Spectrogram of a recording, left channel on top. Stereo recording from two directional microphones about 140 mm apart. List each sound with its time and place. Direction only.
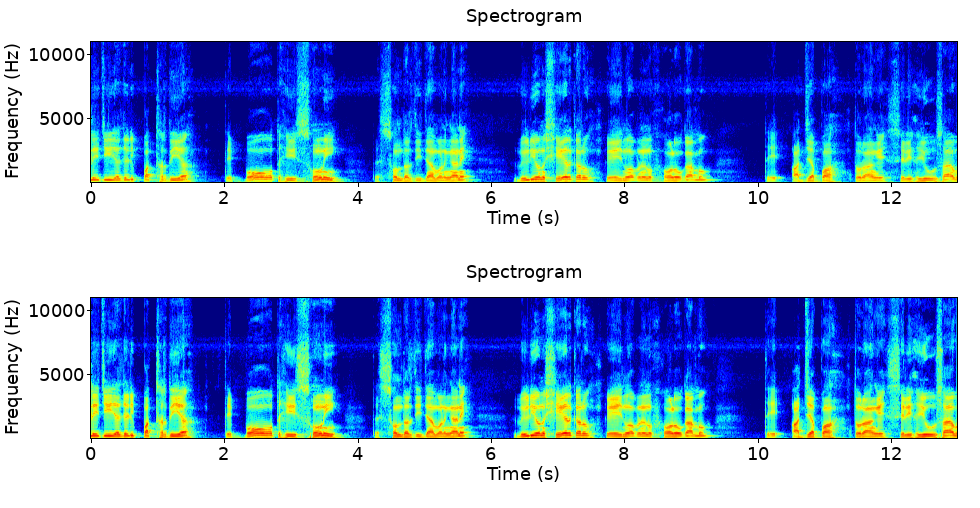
0.0 s speech: 20° right (ahead or behind)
